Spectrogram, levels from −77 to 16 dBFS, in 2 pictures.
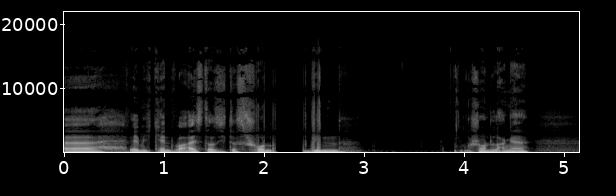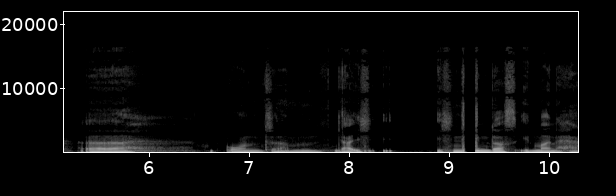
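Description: Throughout the speech runs a channel delay with comb filtering: one side of the original pair arrived roughly a sixth of a millisecond late, and folding the two into mono cancelled shared content at evenly spaced frequencies, the first notch near 3 kHz. The result is a fixed hollow, phasey colour in the upper range. Unlike room reflections or a plain EQ dip, the notches stay put and repeat up the spectrum.

At 1.92 to 2.55 s an intermittent contact breaks the line. A loose cable or plug opened for about 0.28 s within that stretch, so the sound drops out with crackle at the edges. It happens again at 9.13 to 9.28 s, with an open gap of about 0.11 s. What separates this from a codec or network dropout is the electrical crackle at the break edges, rather than clean digital silence or smeared concealment.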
